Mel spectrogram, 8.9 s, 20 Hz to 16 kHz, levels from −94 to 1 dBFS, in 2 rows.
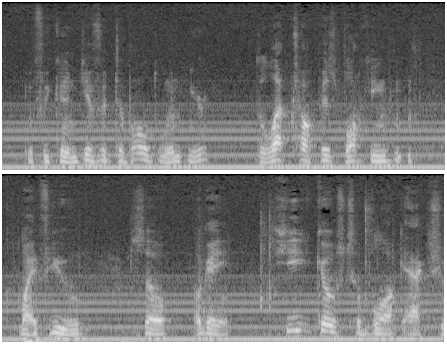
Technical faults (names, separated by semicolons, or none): none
